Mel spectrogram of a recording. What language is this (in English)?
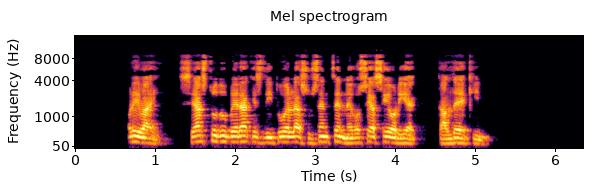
Basque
